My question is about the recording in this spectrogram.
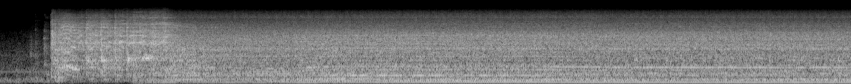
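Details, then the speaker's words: Mazda 3 after water pump replacement with belt refitted and coolant filled: quick crank, clean catch, then steady even idle with no grinding or whirring; old grinding noise gone. "There you go guys, start it up, no grinding sound whatsoever. Let this run a little bit."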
